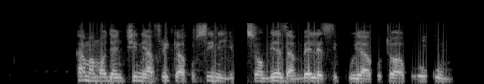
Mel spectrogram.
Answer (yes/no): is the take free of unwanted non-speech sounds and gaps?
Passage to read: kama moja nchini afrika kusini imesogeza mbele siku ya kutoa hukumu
no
